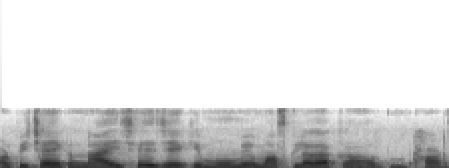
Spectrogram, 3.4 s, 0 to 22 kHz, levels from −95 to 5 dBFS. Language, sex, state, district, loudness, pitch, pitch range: Maithili, female, Bihar, Katihar, -17 LUFS, 205 Hz, 195-230 Hz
